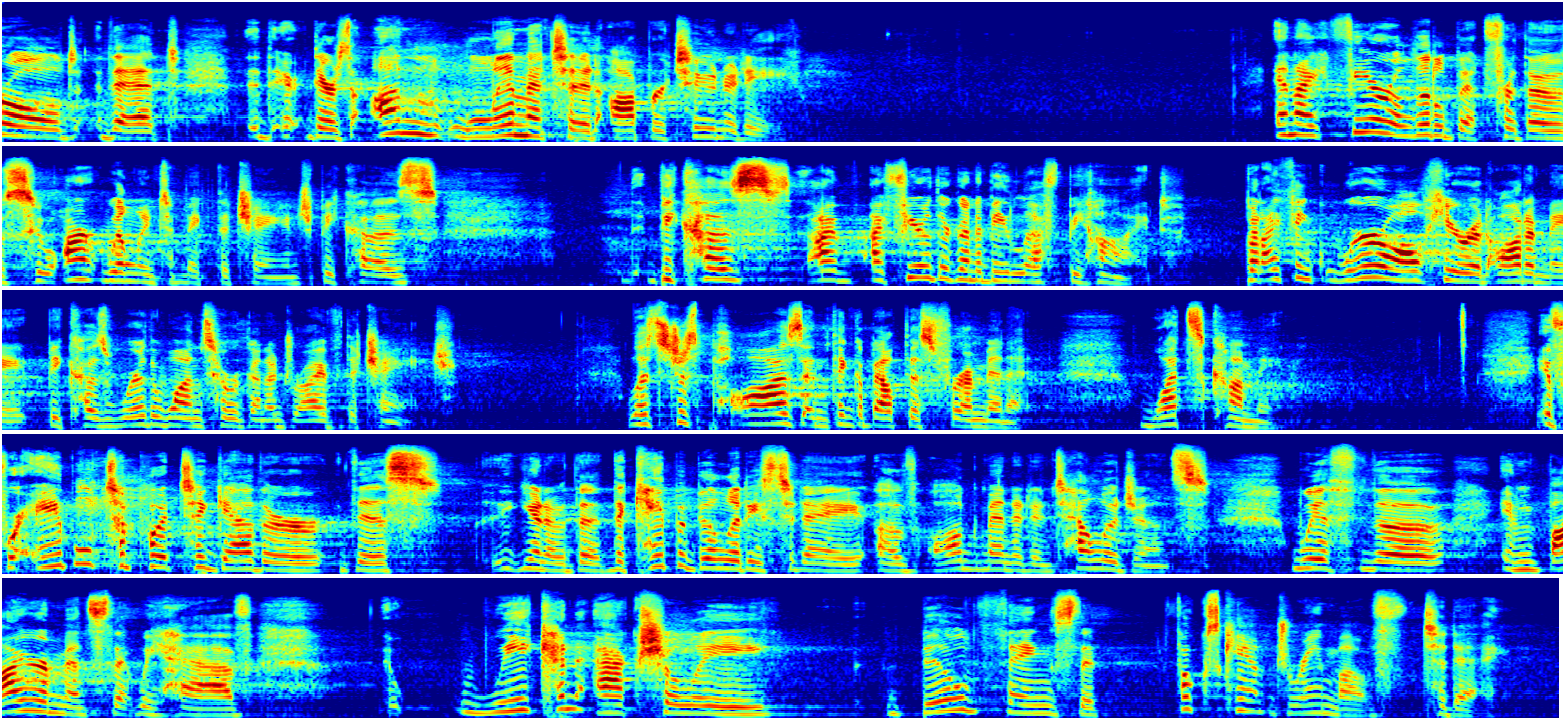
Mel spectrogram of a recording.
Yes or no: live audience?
yes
